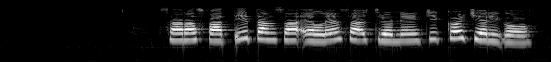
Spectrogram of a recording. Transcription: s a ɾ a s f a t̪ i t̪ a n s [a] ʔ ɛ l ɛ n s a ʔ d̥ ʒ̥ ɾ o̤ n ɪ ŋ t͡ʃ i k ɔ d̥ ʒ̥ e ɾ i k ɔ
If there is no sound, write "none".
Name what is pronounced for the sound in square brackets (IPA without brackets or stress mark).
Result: a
